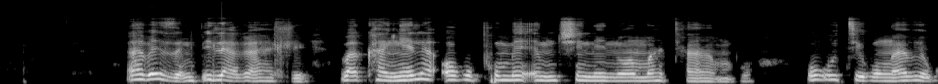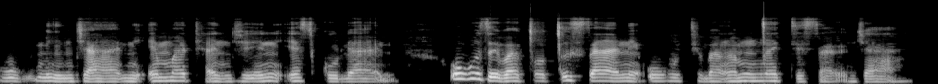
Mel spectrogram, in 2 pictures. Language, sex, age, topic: North Ndebele, female, 50+, health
